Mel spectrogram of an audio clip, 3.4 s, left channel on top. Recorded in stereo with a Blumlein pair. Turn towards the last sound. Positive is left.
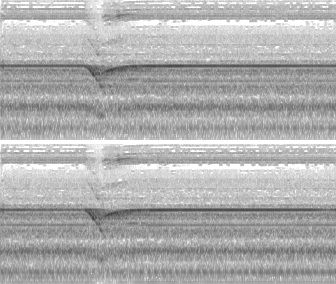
turn(degrees=0)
